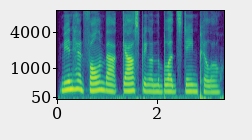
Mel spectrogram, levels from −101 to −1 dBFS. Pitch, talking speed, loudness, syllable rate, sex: 190 Hz, 180 wpm, -17 LUFS, 4.4 syllables/s, female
